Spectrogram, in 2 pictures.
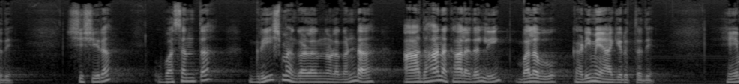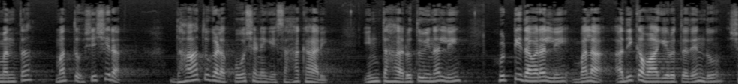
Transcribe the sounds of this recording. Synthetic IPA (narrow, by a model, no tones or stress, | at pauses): ɐd̪e | ʃiʂiɾɐ | ʋɐsɐnt̪ɐ | ɡɾiːʂmɐɡɐɭɐnːɔɭɐɡoɳɖɐaːd̪ʱaːnɐkaːlɐd̪ɐlːibɐlɐʋukɐɽimɛjaːɡiɾut̪ːɐd̪e̞ | hɛːmɐnt̪ɐmɐt̪ːuʃiʂiɾɐ | d̪ʱaːt̪uɡɐɭɐpoːʃɐɳeɡe̞sɐɦɐkaːɾi | int̪ɐɦɐɾut̪uʋinɐlːi | huʈːid̪ɐʋɐɾɐlːibɐlɐɐd̪ʱikɐʋaːɡiɾut̪ːɐd̪e̞nd̪uʃ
